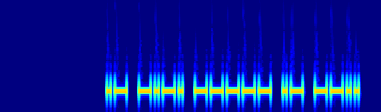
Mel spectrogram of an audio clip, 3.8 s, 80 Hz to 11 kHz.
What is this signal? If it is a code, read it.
Morse code, heard as a keyed tone, about 30 wpm, 700 Hz. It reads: AC0AZ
